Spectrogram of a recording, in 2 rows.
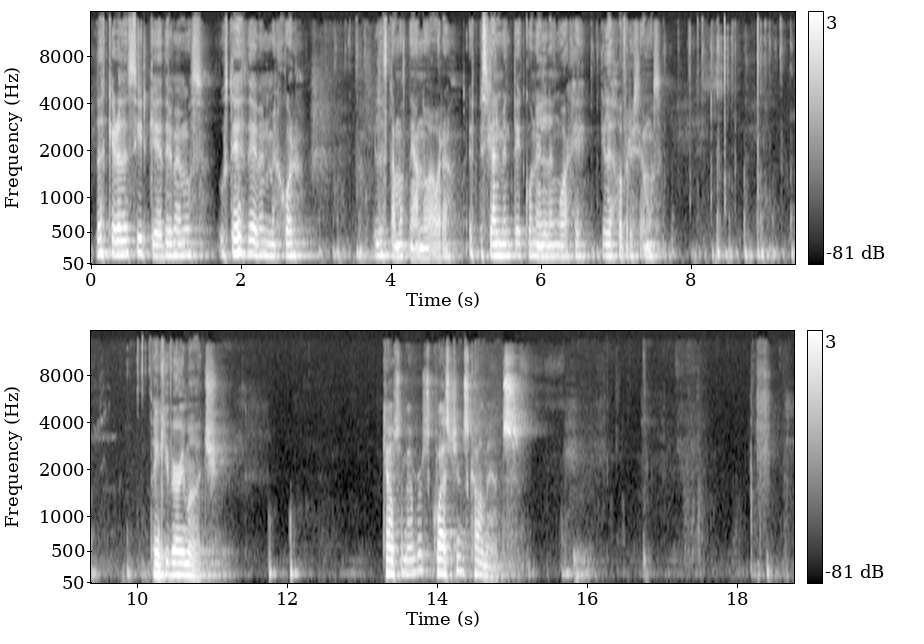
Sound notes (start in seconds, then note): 3.7 speaking spanish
